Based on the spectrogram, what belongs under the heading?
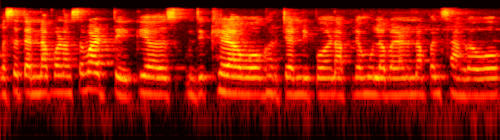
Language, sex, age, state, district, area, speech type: Marathi, female, 30-45, Maharashtra, Buldhana, urban, spontaneous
